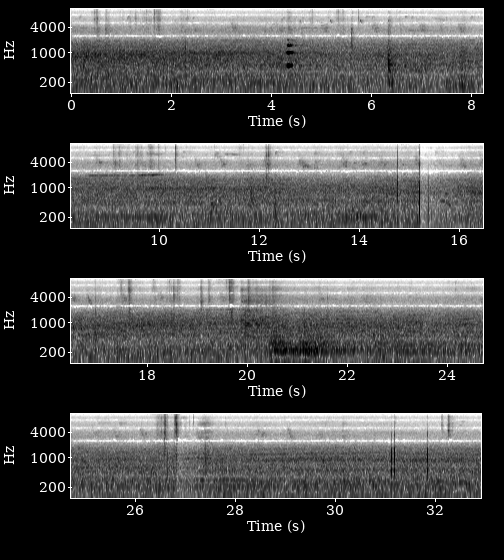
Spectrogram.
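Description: Steady background traffic noise from a street below, with one short car horn toot about four seconds in.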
